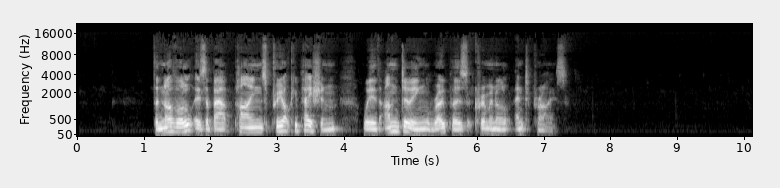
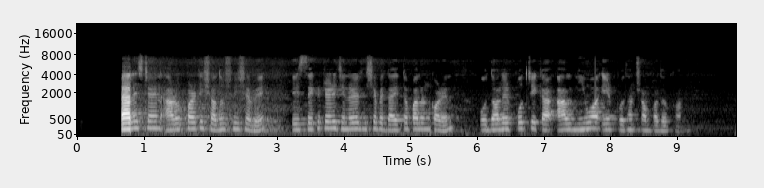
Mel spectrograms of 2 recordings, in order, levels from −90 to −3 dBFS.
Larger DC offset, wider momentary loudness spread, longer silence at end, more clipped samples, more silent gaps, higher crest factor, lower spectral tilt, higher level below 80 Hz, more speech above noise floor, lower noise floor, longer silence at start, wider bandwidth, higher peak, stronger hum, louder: neither; second, 14 LU vs 19 LU; first, 2.85 s vs 0.85 s; neither; neither; second, 18 dB vs 26 dB; first, -6 dB/octave vs -3.5 dB/octave; first, -58 dBFS vs -68 dBFS; first, 59 dB vs 46 dB; about the same, -75 dBFS vs -74 dBFS; first, 1.15 s vs 0.65 s; first, 14 kHz vs 7.8 kHz; about the same, -2 dBFS vs -2 dBFS; neither; first, -17 LUFS vs -27 LUFS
